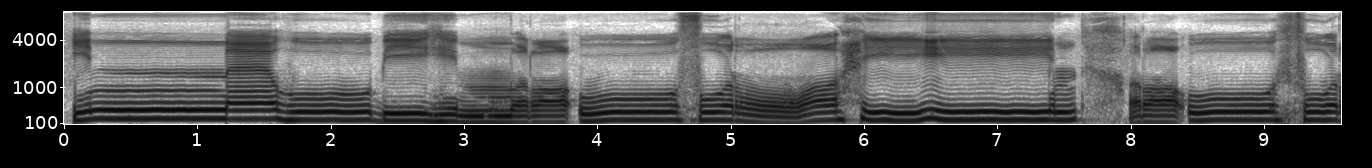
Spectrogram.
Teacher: tasdid itu tetap ada getaran. Memang nggak boleh berlebihan, tapi bukan berarti menghilangkan getarannya. Getaran ro itu tetap ada. · Memang nggak boleh berlebihan, tapi bukan berarti menghilangkan getarannya. Getaran ro itu tetap ada. Nama sifatnya takrir.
